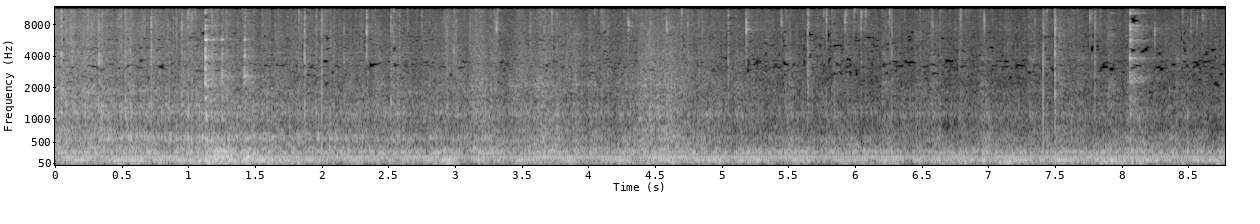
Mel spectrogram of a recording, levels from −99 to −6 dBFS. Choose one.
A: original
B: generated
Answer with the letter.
A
